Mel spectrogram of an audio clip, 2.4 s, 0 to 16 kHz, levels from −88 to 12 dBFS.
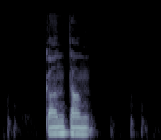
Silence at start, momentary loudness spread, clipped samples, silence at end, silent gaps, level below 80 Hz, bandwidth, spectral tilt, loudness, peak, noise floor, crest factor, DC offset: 0.7 s; 21 LU; under 0.1%; 1.05 s; none; -72 dBFS; 6.6 kHz; -9 dB/octave; -27 LUFS; -10 dBFS; -79 dBFS; 20 dB; under 0.1%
